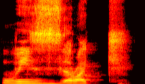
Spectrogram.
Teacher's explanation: وِزْرَكَ زا پہ کیا ہے؟ رخوہ کی صفت ہے، آواز بھی چلے گی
